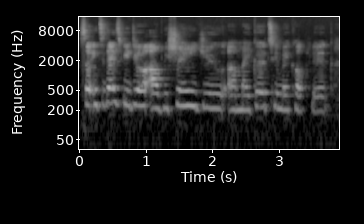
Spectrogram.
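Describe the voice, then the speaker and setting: A woman with a fairly high voice speaks at a moderate pace. Her intonation stays fairly even over noticeable background noise. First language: not English. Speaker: beauty vlogger. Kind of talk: makeup tutorial. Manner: casual, hesitant with fillers.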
